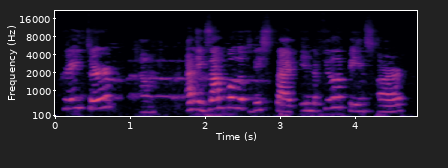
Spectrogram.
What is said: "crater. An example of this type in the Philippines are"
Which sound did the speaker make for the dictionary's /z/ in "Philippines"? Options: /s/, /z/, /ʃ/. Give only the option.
/s/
